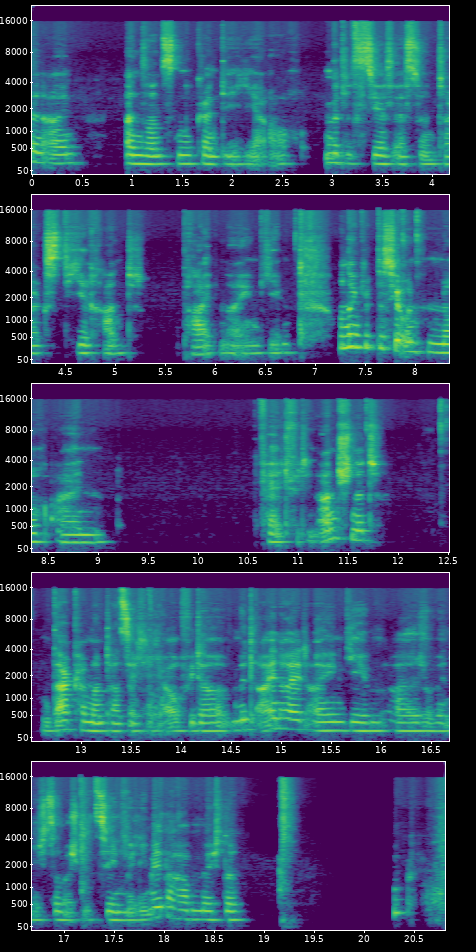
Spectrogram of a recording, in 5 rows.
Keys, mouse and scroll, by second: 7.7 click, 11.6 click, 16.8-17.8 typing, 19.0 Return.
